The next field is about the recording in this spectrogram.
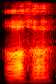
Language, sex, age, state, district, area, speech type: Tamil, male, 18-30, Tamil Nadu, Pudukkottai, rural, read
